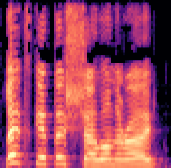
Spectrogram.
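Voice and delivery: bossy parrot. A narrator's reading. Parrot takes charge of the bus, loud and bossy. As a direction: call it out like a pushy bird. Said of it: "it said".

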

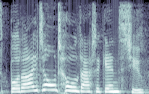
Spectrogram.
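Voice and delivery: usual speaking voice

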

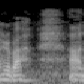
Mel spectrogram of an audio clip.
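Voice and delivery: ordinary talk, nothing marked

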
